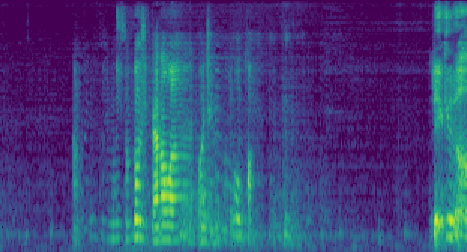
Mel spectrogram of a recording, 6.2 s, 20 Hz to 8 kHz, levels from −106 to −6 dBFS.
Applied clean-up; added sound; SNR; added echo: neural mask model DeepFilterNet 3.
